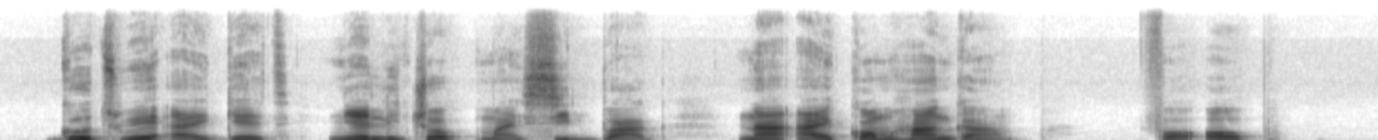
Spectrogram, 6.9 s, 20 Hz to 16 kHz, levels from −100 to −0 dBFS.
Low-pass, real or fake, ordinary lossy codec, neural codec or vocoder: 14.4 kHz; real; none; none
